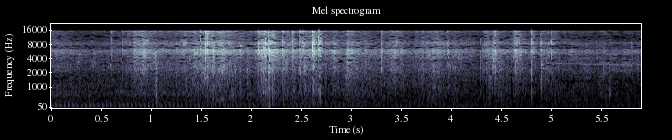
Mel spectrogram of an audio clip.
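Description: Dry leaves and twigs crackle underfoot.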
